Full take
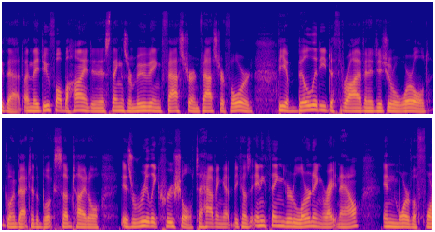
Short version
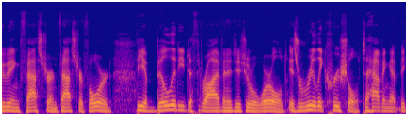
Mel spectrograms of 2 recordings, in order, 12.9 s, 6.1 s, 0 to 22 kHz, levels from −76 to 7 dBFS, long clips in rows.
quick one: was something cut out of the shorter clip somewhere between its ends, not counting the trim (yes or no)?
yes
